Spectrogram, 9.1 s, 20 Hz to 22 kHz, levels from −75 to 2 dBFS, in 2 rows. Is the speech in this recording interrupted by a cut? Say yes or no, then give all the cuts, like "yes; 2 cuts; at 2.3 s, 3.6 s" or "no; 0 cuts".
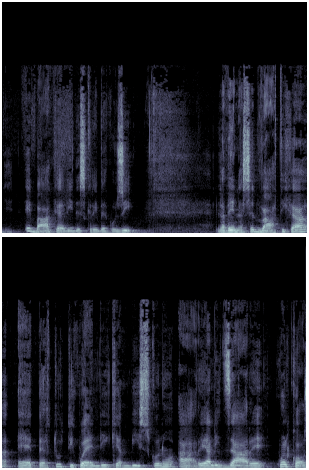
no; 0 cuts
